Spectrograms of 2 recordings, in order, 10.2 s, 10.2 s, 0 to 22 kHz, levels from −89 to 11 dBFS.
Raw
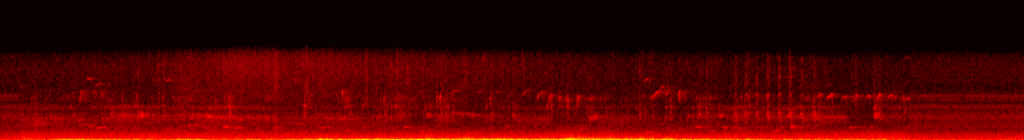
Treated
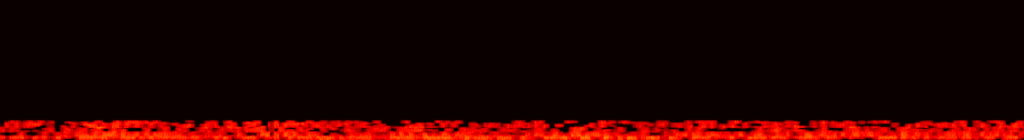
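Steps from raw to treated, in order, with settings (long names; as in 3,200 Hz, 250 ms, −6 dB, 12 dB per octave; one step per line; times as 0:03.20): time-frequency cells dropped at random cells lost 48%
high-pass filter 380 Hz 24 dB per octave
parametric band 2,700 Hz +7.5 dB 1.1 octaves
brickwall limiter −42 dBFS, peak gain reduction 7.5 dB
rotating-speaker cabinet horn 0.65 Hz, later 6.3 Hz, at 0:06.78
feedback echo with a low-pass in the loop 226 ms, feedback 39%, low-pass 2,300 Hz, level −9.5 dB
level +16 dB
MP3 8 kbit/s 12,000 Hz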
